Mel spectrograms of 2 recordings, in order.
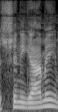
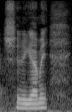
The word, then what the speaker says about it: Shinigami: Willem Dafoe is the voice of the Shinigami. Am I saying that right? – Yeah. – Shinigami.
